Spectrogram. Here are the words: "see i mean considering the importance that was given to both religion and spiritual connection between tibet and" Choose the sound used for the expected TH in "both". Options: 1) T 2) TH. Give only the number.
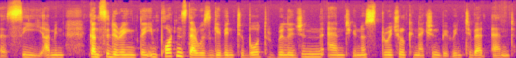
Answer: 1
